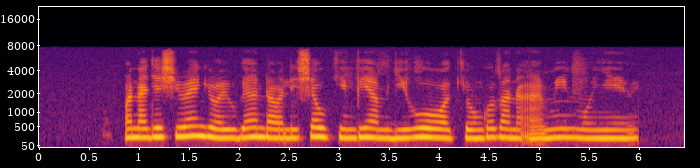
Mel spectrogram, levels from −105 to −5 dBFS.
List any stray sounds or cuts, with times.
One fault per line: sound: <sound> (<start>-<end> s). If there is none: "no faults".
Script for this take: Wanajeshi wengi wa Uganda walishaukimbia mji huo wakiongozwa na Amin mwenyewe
no faults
